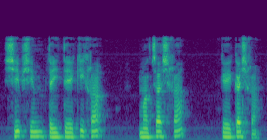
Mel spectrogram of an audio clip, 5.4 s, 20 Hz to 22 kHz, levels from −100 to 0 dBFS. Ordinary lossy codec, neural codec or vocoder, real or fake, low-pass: Opus, 64 kbps; none; real; 7.2 kHz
